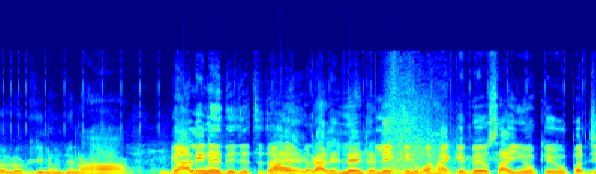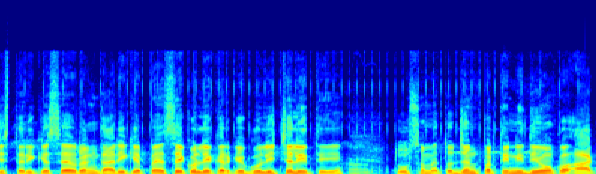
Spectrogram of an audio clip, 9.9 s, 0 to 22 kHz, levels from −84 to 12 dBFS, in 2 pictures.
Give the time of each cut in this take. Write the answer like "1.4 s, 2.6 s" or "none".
3.1 s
